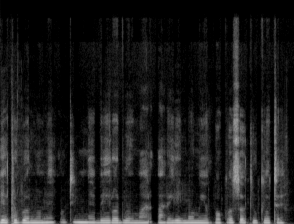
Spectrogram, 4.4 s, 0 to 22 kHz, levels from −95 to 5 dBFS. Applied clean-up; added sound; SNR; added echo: neural mask model DeepFilterNet 3.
